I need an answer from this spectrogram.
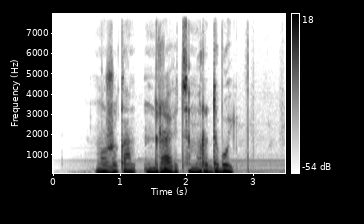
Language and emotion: Russian, neutral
